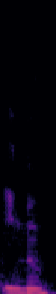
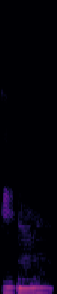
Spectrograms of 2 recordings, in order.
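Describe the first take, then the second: First: The name ends with an added mu syllable. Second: The name ends on the m sound. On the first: The speaker calls it wrong. "There's like the the the mu part at the end added on" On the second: The speaker calls it right. "it's im"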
